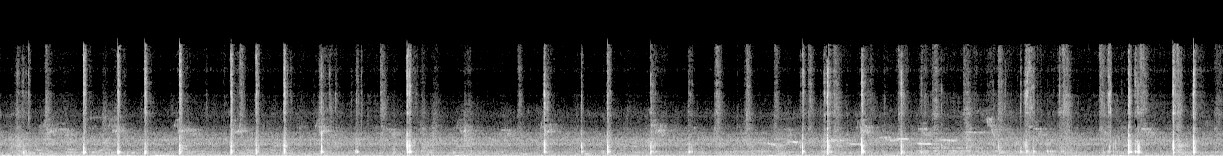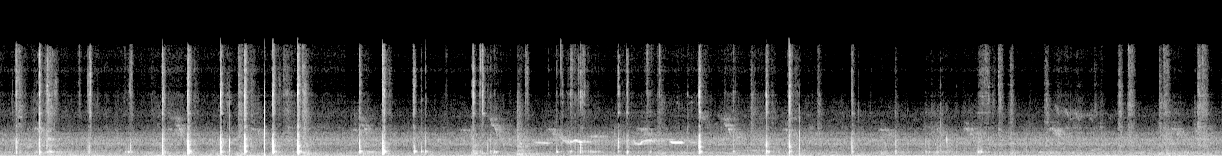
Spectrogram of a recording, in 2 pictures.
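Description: A crow's beak pecking and tapping at a torn plastic ping-pong ball on cobblestones: irregular sharp clicks and taps, coming in quick clusters around the middle, over a low steady background hum.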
